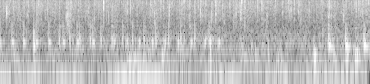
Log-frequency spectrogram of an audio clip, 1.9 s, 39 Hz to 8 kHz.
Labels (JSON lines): {"label": "biophony, rattle response", "recorder": "SoundTrap 500"}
